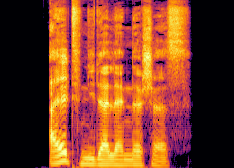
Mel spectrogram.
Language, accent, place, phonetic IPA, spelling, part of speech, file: German, Germany, Berlin, [ˈaltniːdɐˌlɛndɪʃəs], altniederländisches, adjective, De-altniederländisches.ogg
- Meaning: strong/mixed nominative/accusative neuter singular of altniederländisch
